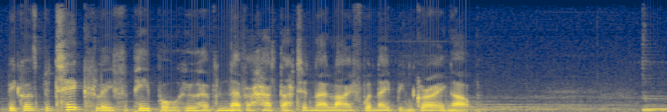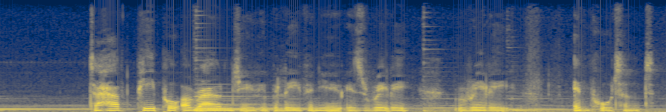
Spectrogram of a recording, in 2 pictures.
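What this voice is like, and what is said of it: Voice sounds a bit emotional. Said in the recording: “if I'm sounding a bit emotional, it's because I am”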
